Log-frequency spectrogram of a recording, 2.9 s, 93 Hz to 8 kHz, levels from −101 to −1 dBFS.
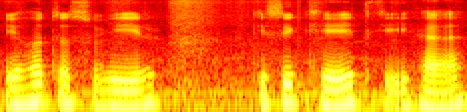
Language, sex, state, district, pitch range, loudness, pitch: Hindi, male, Punjab, Fazilka, 105-130 Hz, -18 LUFS, 115 Hz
